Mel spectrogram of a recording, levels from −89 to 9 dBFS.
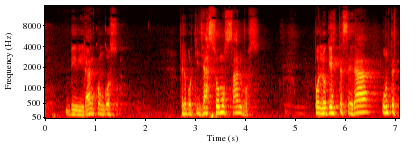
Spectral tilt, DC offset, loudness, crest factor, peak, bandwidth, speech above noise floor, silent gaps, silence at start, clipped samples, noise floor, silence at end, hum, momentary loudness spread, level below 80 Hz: -5 dB/octave; under 0.1%; -22 LUFS; 18 dB; -6 dBFS; 15.5 kHz; 33 dB; none; 0 s; under 0.1%; -55 dBFS; 0 s; none; 13 LU; -50 dBFS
